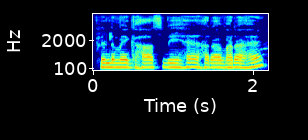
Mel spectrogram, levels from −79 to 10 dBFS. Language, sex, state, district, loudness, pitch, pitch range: Hindi, male, Bihar, Purnia, -17 LUFS, 160 Hz, 155-165 Hz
